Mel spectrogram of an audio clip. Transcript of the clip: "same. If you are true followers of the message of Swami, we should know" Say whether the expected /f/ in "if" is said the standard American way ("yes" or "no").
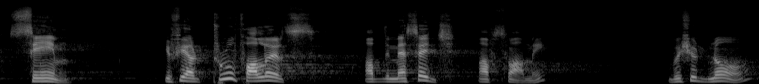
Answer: yes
